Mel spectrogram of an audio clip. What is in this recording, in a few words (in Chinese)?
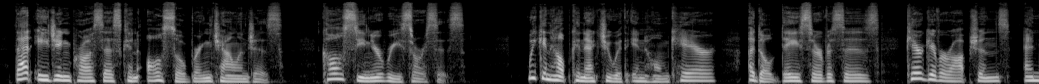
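外籍女声 成熟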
